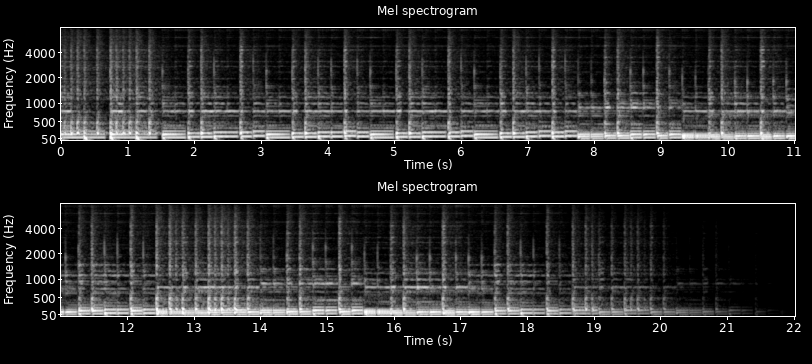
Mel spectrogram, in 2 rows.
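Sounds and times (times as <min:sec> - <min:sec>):
two lead guitars: 0:00.2 - 0:20.7.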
